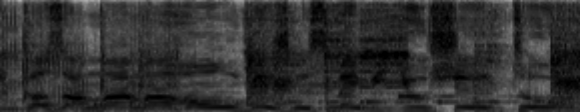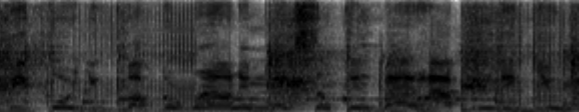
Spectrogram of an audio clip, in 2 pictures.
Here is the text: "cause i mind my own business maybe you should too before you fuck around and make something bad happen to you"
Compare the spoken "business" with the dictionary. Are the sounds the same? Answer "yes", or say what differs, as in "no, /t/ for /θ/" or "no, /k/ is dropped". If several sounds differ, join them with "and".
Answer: yes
